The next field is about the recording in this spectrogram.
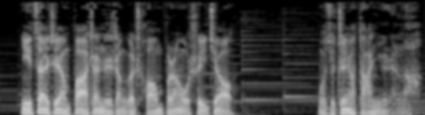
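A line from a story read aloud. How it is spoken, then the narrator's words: Calm male voice. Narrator (Chinese): 淡淡的男声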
